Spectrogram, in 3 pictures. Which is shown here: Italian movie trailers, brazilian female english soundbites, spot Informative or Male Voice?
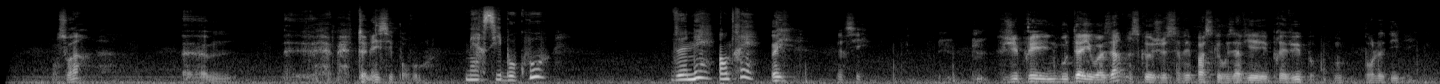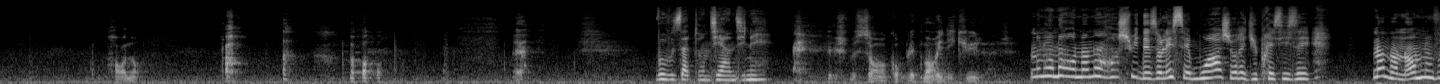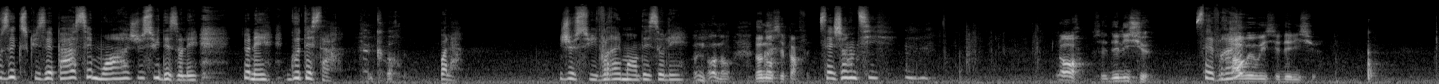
Italian movie trailers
